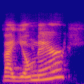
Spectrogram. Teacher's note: the accent is on the yo, very important.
